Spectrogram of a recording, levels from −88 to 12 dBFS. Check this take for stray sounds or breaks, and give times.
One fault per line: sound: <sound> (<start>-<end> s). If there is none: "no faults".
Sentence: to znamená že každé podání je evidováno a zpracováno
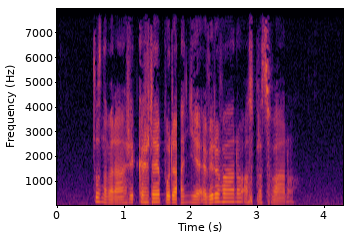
sound: dropout (1.8-1.9 s)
